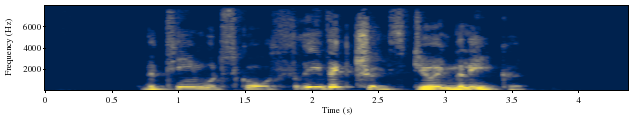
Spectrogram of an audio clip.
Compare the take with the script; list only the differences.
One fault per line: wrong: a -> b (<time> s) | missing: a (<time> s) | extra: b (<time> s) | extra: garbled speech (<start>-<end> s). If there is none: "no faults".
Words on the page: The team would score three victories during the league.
no faults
